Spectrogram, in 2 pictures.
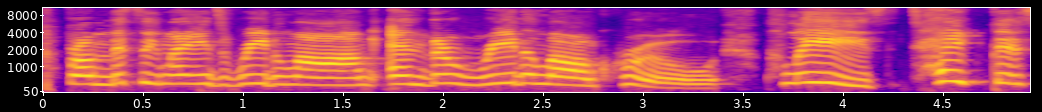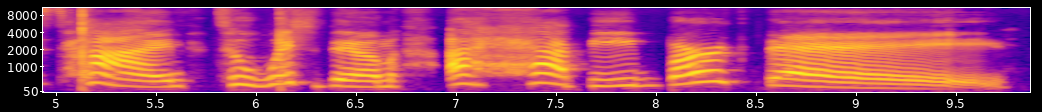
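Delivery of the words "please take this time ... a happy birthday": ordinary delivery, nothing marked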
